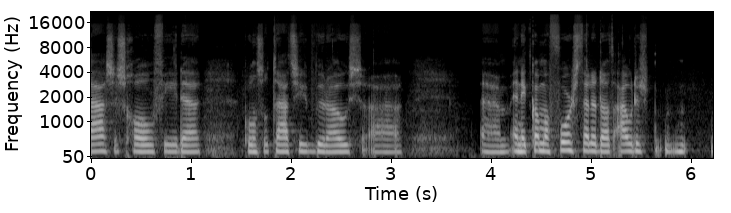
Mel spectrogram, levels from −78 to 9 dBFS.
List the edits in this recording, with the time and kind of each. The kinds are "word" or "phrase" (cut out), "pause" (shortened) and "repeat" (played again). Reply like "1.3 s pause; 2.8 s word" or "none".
1.5 s word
